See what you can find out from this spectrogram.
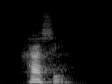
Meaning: hassium
- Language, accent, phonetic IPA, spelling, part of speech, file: Catalan, Valencia, [ˈa.si], hassi, noun, LL-Q7026 (cat)-hassi.wav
